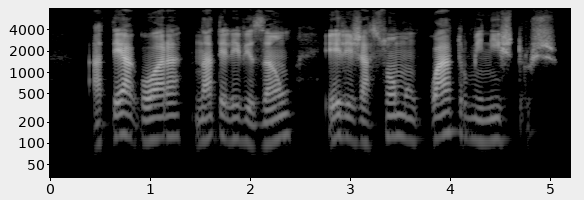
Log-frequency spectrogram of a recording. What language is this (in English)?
Portuguese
